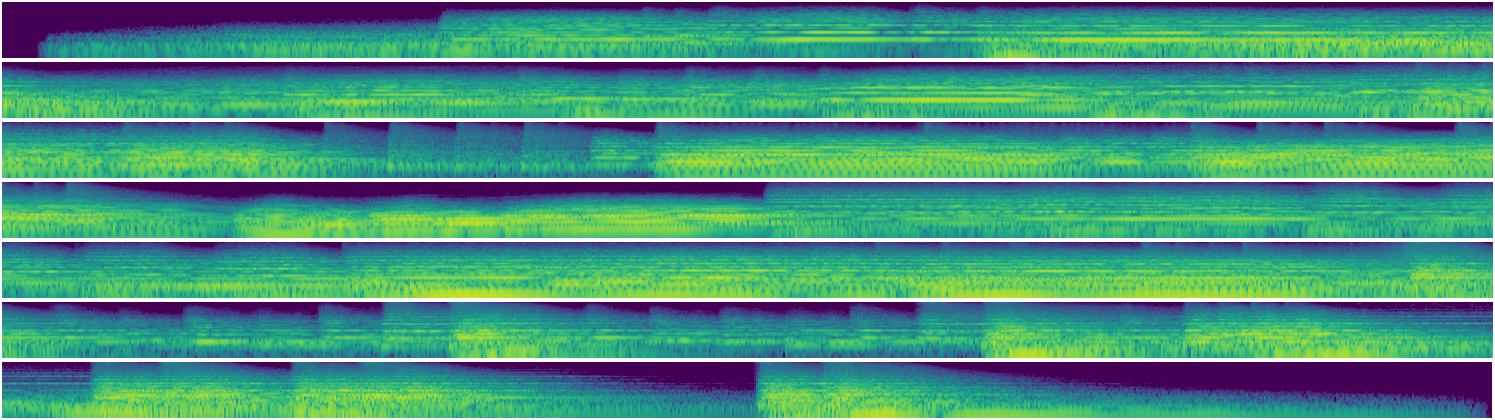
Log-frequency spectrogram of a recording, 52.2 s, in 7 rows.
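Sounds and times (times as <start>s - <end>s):
victory celebration fanfare: 2.2s - 16.9s, 17.8s - 38.2s, 39.2s - 40.8s, 41.8s - 50.1s.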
